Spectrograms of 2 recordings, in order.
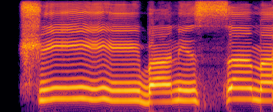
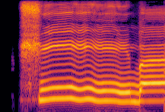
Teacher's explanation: نون کو سین کے ساتھ ملائیں گے، اسے نون قطنی کہتے ہیں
